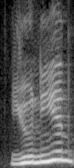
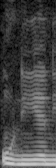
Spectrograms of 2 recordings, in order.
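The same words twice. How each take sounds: First: The word begins with a 'y' glide sound. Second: The word begins with a plain vowel sound. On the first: The speaker calls it right. "या कह करके pronounce करेंगे" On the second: The speaker calls it wrong. "ना कि यूनियन"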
